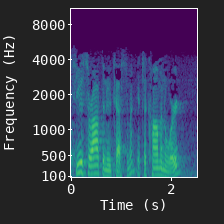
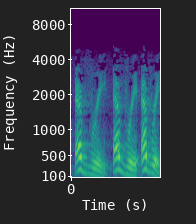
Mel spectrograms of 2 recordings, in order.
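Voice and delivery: each every higher and louder than the last; emphatic repetition; 4 semitones higher, 4 dB louder than usual. Shown as a demonstration. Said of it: "he's being emphatic".

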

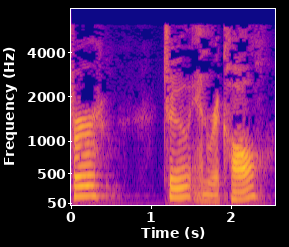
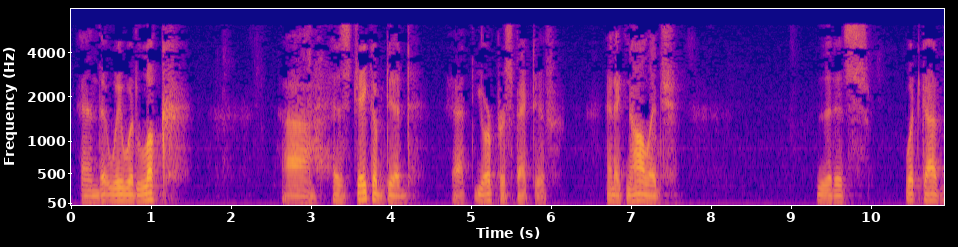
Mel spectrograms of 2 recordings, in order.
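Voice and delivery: closing prayer; 2 semitones lower than usual. Acted. Pastor leads closing prayer.

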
